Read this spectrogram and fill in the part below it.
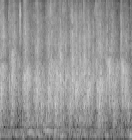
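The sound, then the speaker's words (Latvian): Steady audience applause fills the whole stretch, a dense wash of many hands clapping at once, even in loudness without any voices over it. “Aplausi.”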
